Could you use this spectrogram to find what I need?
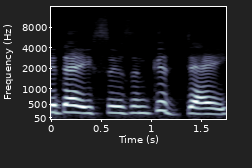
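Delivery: put-on Australian accent. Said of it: "We're practicing our Australian accent".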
